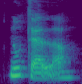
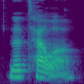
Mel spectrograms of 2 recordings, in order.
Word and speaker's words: Nutella: This is an Italian brand and in Italian it's pronounced Nutella. Nutella. But in English we say Nutella.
